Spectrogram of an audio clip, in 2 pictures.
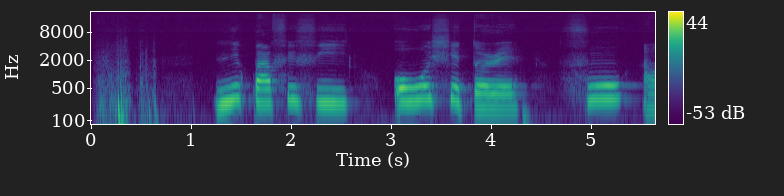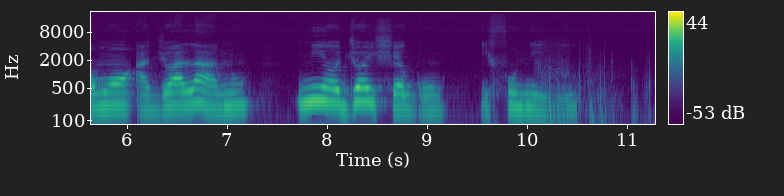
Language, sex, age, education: Yoruba, female, 15-29, tertiary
